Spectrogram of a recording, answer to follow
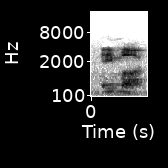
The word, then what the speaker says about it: AMOT: And the company, you pronounce the name AMOT? AMOT, yep, AMOT Controls.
